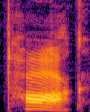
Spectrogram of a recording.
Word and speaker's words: talk: is a vowel Point talk should be a very open a sound talk talk and took should be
